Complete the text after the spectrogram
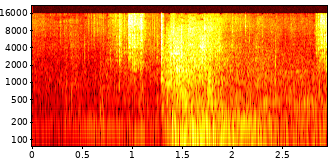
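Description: A heavy lever clanks as it is pulled down.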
